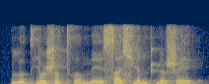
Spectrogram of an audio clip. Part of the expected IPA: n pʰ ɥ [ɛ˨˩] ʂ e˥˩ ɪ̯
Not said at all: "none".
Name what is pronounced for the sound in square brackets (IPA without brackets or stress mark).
ɛ˨˩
